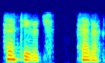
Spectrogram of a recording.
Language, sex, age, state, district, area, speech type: Bengali, male, 60+, West Bengal, Paschim Bardhaman, urban, conversation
